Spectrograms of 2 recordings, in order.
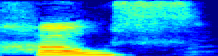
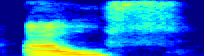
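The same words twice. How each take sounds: First: The h at the start is pronounced. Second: The h at the start is silent. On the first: The speaker calls it right. "this H has a consonant sound" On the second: The speaker calls it wrong. "it's not house"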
